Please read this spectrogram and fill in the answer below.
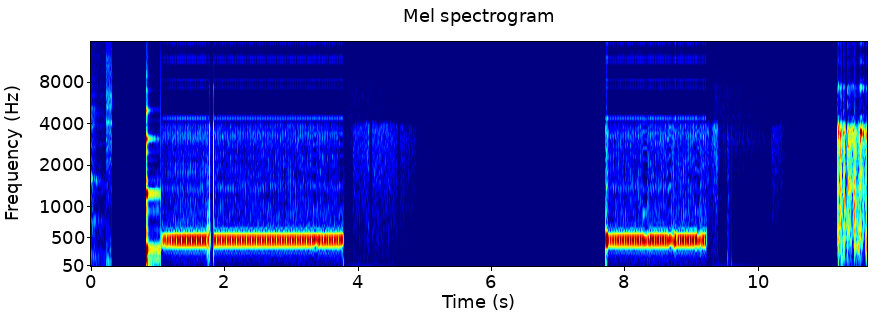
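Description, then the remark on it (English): A telephone tone hums steadily while a call goes out: a sharp click, then a long flat electronic beep, a few seconds of silence, and a second shorter beep before a burst of noise. “Let's go ahead and call up Brad real quick.”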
